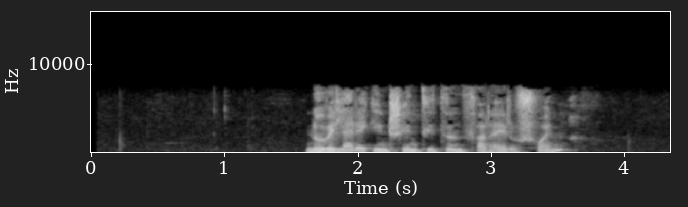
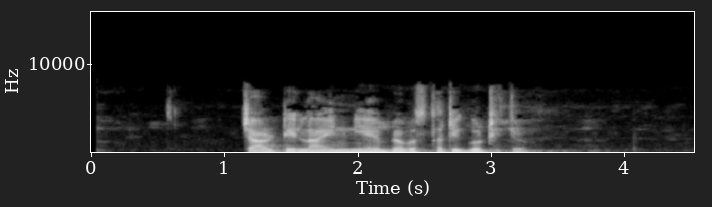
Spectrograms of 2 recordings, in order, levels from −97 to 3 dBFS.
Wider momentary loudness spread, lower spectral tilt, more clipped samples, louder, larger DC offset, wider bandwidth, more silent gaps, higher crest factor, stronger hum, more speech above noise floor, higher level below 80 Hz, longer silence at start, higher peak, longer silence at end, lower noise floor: about the same, 10 LU vs 8 LU; second, -2.5 dB/octave vs -6.5 dB/octave; neither; about the same, -20 LUFS vs -18 LUFS; neither; about the same, 8 kHz vs 8 kHz; neither; about the same, 22 dB vs 18 dB; neither; second, 47 dB vs 53 dB; second, -70 dBFS vs -52 dBFS; first, 1.6 s vs 1.15 s; about the same, -2 dBFS vs -2 dBFS; second, 0.7 s vs 1.25 s; about the same, -68 dBFS vs -70 dBFS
